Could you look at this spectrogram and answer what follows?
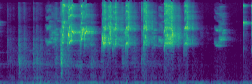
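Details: Shrill chattering from a green Fischer's lovebird pair: dense, high twittering bursts roughly every half second, then a few isolated squeaky notes at the end.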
